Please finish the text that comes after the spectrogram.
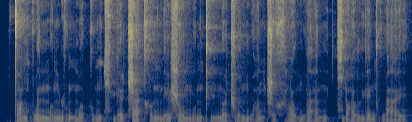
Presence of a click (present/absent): absent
